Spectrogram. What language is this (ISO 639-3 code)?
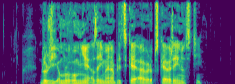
ces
